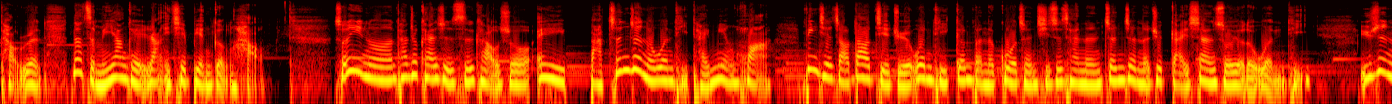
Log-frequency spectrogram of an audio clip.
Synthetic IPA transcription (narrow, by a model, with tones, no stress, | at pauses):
t̪ʰɑ˨˩ʊlwə˥˨nna˥˩t͡sə˨˩nmə˦jɑ˥˩ŋkʰɤ˧˥ḭ˨˩ɻɑ̰˥˩ŋʔḭ˧˥t͡ɕʰjɛ˥˧pjɛ˥˧nkɤ̰˥˩ŋxɑ̰˨˩ʊ | swɔ˧˥i˨˩nə˦t̪ʰa˥t͡ɕjo˥˧ʊkʰa˥ɪʂ̬ɻ̩˨˩sɹ̩˥kʰɑ˨˩ʊʂwɔ˥ʔe˥˩ɪpa˨˩ʈ͡ʂə˦nʈ͡ʂə˥˩ŋd̪ə˩wə˥˩nt̪ʰi˧˦t̪ʰa˧˥ɪmjɛ˥˧nxwa̰˥˩pi˥˩ŋt͡ɕʰjɛ˨˥ʈ͡ʂɑ˨˩ʊt̪ɑ˥˩ʊt͡ɕjɛ˨˩t͡ɕɥɛ˧˦˥wʔə˥˩nt̪ʰi˧˥kə˦npə˨˩nd̪ə˦kwɔ˥˩ʈ͡ʂʰə˧˥ŋt͡ɕʰi˧˥ʂ̬ɻ̩˧˥t͡sʰa˧˥ɪnə˧˥ŋʈ͡ʂə˦˥nʈ͡ʂə˥˩ŋd̪ə˨t͡ɕʰy˥˩ka˨˩ɪʂa˥˩nswɔ˧˥jo˨˩d̪ə̰˦wʔə̰˥˩nt̪ʰḭ˧˦ | y˧˥ʂ̬ɻ̩˥˩n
